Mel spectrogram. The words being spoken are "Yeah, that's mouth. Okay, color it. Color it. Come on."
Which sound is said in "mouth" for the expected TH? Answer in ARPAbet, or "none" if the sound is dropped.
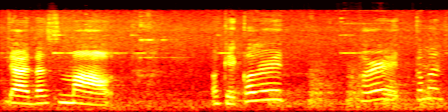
T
